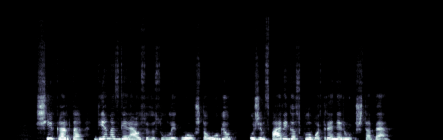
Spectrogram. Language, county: Lithuanian, Tauragė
